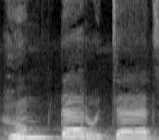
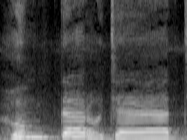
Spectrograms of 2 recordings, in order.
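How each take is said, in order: Both takes have the same delivery.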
